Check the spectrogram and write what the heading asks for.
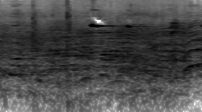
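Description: A basketball being dribbled on a hardwood gym floor, its bounces heard under the voices of players and spectators.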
